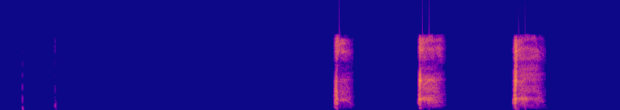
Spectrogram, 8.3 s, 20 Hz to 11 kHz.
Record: {"exhalation_length": "8.3 s", "exhalation_amplitude": 21481, "exhalation_signal_mean_std_ratio": 0.17, "survey_phase": "beta (2021-08-13 to 2022-03-07)", "age": "45-64", "gender": "Female", "wearing_mask": "No", "symptom_cough_any": true, "symptom_runny_or_blocked_nose": true, "symptom_shortness_of_breath": true, "symptom_sore_throat": true, "symptom_headache": true, "smoker_status": "Ex-smoker", "respiratory_condition_asthma": false, "respiratory_condition_other": true, "recruitment_source": "Test and Trace", "submission_delay": "2 days", "covid_test_result": "Positive", "covid_test_method": "RT-qPCR", "covid_ct_value": 27.1, "covid_ct_gene": "ORF1ab gene", "covid_ct_mean": 27.9, "covid_viral_load": "720 copies/ml", "covid_viral_load_category": "Minimal viral load (< 10K copies/ml)"}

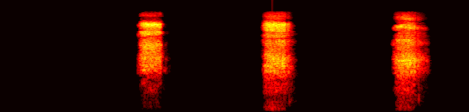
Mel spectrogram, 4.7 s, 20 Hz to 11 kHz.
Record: {"exhalation_length": "4.7 s", "exhalation_amplitude": 32767, "exhalation_signal_mean_std_ratio": 0.32, "survey_phase": "beta (2021-08-13 to 2022-03-07)", "age": "18-44", "gender": "Female", "wearing_mask": "No", "symptom_runny_or_blocked_nose": true, "smoker_status": "Ex-smoker", "respiratory_condition_asthma": false, "respiratory_condition_other": false, "recruitment_source": "Test and Trace", "submission_delay": "1 day", "covid_test_result": "Positive", "covid_test_method": "RT-qPCR", "covid_ct_value": 31.0, "covid_ct_gene": "ORF1ab gene", "covid_ct_mean": 31.8, "covid_viral_load": "36 copies/ml", "covid_viral_load_category": "Minimal viral load (< 10K copies/ml)"}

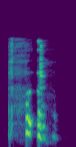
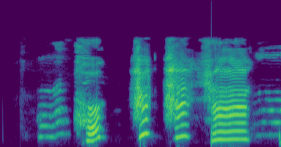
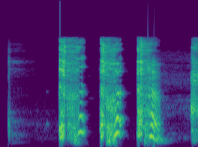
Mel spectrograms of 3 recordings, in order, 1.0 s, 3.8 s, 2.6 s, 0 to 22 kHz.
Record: {"cough_length": "1.0 s", "cough_amplitude": 27536, "cough_signal_mean_std_ratio": 0.33, "exhalation_length": "3.8 s", "exhalation_amplitude": 32438, "exhalation_signal_mean_std_ratio": 0.55, "three_cough_length": "2.6 s", "three_cough_amplitude": 32768, "three_cough_signal_mean_std_ratio": 0.48, "survey_phase": "beta (2021-08-13 to 2022-03-07)", "age": "18-44", "gender": "Female", "wearing_mask": "Yes", "symptom_none": true, "smoker_status": "Current smoker (e-cigarettes or vapes only)", "respiratory_condition_asthma": false, "respiratory_condition_other": false, "recruitment_source": "REACT", "submission_delay": "1 day", "covid_test_result": "Negative", "covid_test_method": "RT-qPCR", "influenza_a_test_result": "Negative", "influenza_b_test_result": "Negative"}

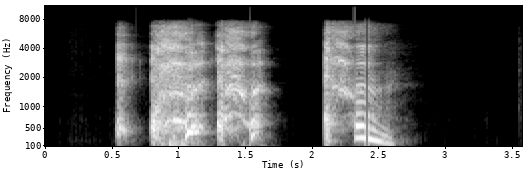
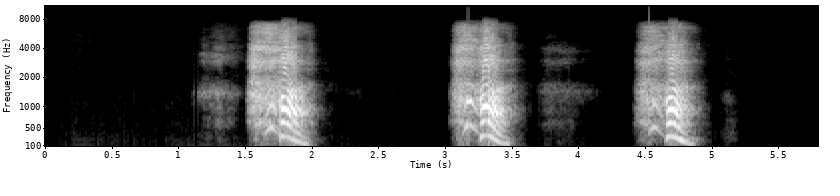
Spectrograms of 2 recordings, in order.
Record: {"cough_length": "3.6 s", "cough_amplitude": 28559, "cough_signal_mean_std_ratio": 0.48, "exhalation_length": "5.8 s", "exhalation_amplitude": 29953, "exhalation_signal_mean_std_ratio": 0.31, "survey_phase": "beta (2021-08-13 to 2022-03-07)", "age": "65+", "gender": "Female", "wearing_mask": "No", "symptom_none": true, "smoker_status": "Ex-smoker", "respiratory_condition_asthma": false, "respiratory_condition_other": false, "recruitment_source": "REACT", "submission_delay": "1 day", "covid_test_result": "Negative", "covid_test_method": "RT-qPCR", "influenza_a_test_result": "Negative", "influenza_b_test_result": "Negative"}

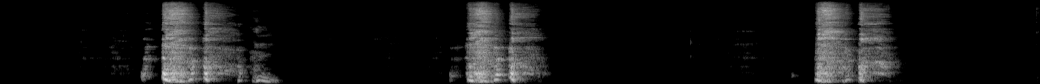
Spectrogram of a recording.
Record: {"three_cough_length": "10.4 s", "three_cough_amplitude": 32768, "three_cough_signal_mean_std_ratio": 0.31, "survey_phase": "beta (2021-08-13 to 2022-03-07)", "age": "45-64", "gender": "Male", "wearing_mask": "No", "symptom_none": true, "smoker_status": "Never smoked", "respiratory_condition_asthma": false, "respiratory_condition_other": false, "recruitment_source": "REACT", "submission_delay": "3 days", "covid_test_result": "Negative", "covid_test_method": "RT-qPCR", "influenza_a_test_result": "Negative", "influenza_b_test_result": "Negative"}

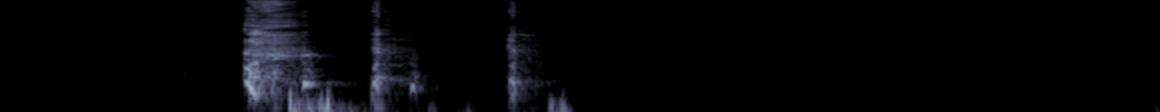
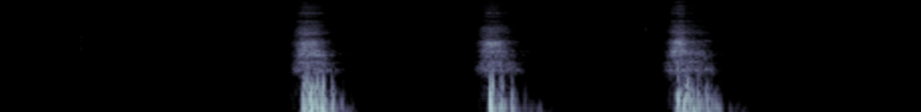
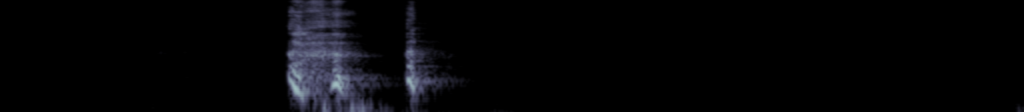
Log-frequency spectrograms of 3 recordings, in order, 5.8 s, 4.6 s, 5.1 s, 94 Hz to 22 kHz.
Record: {"three_cough_length": "5.8 s", "three_cough_amplitude": 6477, "three_cough_signal_mean_std_ratio": 0.27, "exhalation_length": "4.6 s", "exhalation_amplitude": 11403, "exhalation_signal_mean_std_ratio": 0.27, "cough_length": "5.1 s", "cough_amplitude": 6886, "cough_signal_mean_std_ratio": 0.23, "survey_phase": "beta (2021-08-13 to 2022-03-07)", "age": "45-64", "gender": "Female", "wearing_mask": "No", "symptom_cough_any": true, "symptom_runny_or_blocked_nose": true, "symptom_headache": true, "smoker_status": "Never smoked", "respiratory_condition_asthma": false, "respiratory_condition_other": false, "recruitment_source": "Test and Trace", "submission_delay": "3 days", "covid_test_result": "Positive", "covid_test_method": "RT-qPCR"}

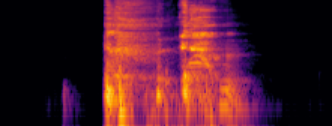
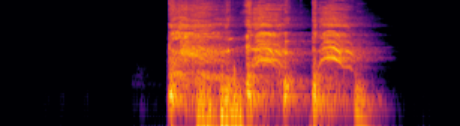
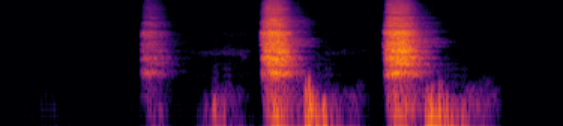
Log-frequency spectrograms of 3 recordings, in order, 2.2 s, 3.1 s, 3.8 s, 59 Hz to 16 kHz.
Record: {"cough_length": "2.2 s", "cough_amplitude": 32767, "cough_signal_mean_std_ratio": 0.39, "three_cough_length": "3.1 s", "three_cough_amplitude": 32767, "three_cough_signal_mean_std_ratio": 0.51, "exhalation_length": "3.8 s", "exhalation_amplitude": 19699, "exhalation_signal_mean_std_ratio": 0.3, "survey_phase": "alpha (2021-03-01 to 2021-08-12)", "age": "18-44", "gender": "Male", "wearing_mask": "No", "symptom_cough_any": true, "symptom_new_continuous_cough": true, "symptom_fatigue": true, "symptom_fever_high_temperature": true, "symptom_onset": "3 days", "smoker_status": "Current smoker (e-cigarettes or vapes only)", "respiratory_condition_asthma": false, "respiratory_condition_other": false, "recruitment_source": "Test and Trace", "submission_delay": "1 day", "covid_test_result": "Positive", "covid_test_method": "RT-qPCR", "covid_ct_value": 27.2, "covid_ct_gene": "ORF1ab gene", "covid_ct_mean": 28.0, "covid_viral_load": "680 copies/ml", "covid_viral_load_category": "Minimal viral load (< 10K copies/ml)"}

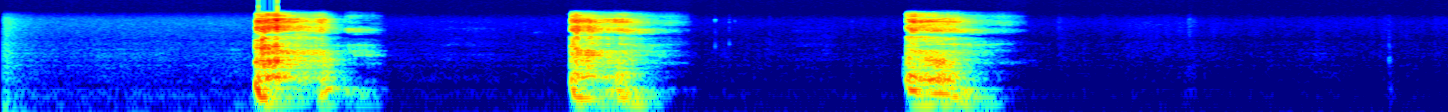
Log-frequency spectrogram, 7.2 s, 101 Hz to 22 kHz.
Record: {"three_cough_length": "7.2 s", "three_cough_amplitude": 32662, "three_cough_signal_mean_std_ratio": 0.26, "survey_phase": "beta (2021-08-13 to 2022-03-07)", "age": "65+", "gender": "Male", "wearing_mask": "No", "symptom_none": true, "smoker_status": "Ex-smoker", "respiratory_condition_asthma": false, "respiratory_condition_other": false, "recruitment_source": "REACT", "submission_delay": "2 days", "covid_test_result": "Negative", "covid_test_method": "RT-qPCR", "influenza_a_test_result": "Negative", "influenza_b_test_result": "Negative"}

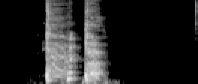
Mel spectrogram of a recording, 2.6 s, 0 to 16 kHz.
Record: {"cough_length": "2.6 s", "cough_amplitude": 31228, "cough_signal_mean_std_ratio": 0.33, "survey_phase": "alpha (2021-03-01 to 2021-08-12)", "age": "45-64", "gender": "Male", "wearing_mask": "No", "symptom_none": true, "smoker_status": "Ex-smoker", "respiratory_condition_asthma": false, "respiratory_condition_other": false, "recruitment_source": "REACT", "submission_delay": "1 day", "covid_test_result": "Negative", "covid_test_method": "RT-qPCR"}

